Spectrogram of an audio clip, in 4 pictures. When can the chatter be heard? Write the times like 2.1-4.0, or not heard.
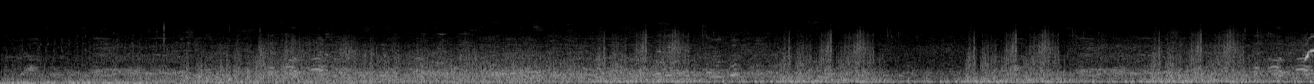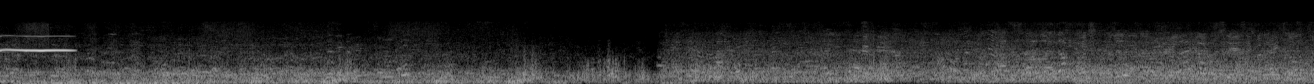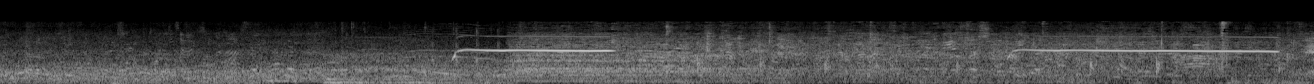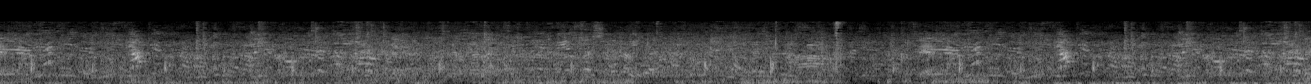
0.0-52.4.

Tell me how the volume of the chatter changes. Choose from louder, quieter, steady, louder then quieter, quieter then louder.
louder.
